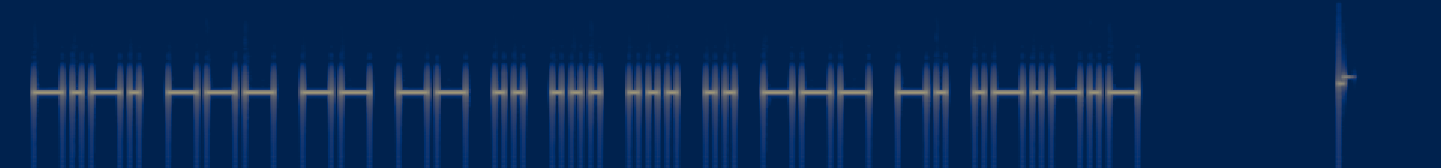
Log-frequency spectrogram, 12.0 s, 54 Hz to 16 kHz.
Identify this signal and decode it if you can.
Morse code, heard as a keyed tone, about 15 wpm, 700 Hz. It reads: COMMISSION.
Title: Sentences from Top 1400 Words 15wpm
